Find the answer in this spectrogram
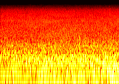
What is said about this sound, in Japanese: すいませんめっちゃ川の音大きいですね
